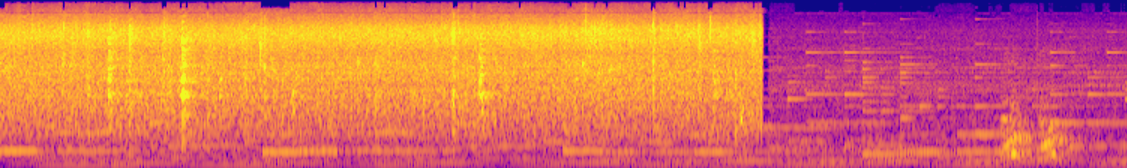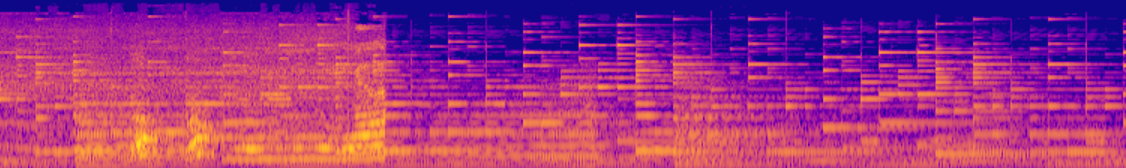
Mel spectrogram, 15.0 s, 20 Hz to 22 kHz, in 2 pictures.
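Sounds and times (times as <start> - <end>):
meat sizzling on a grill: 0.0 - 5.1
background music: 0.0 - 15.0.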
